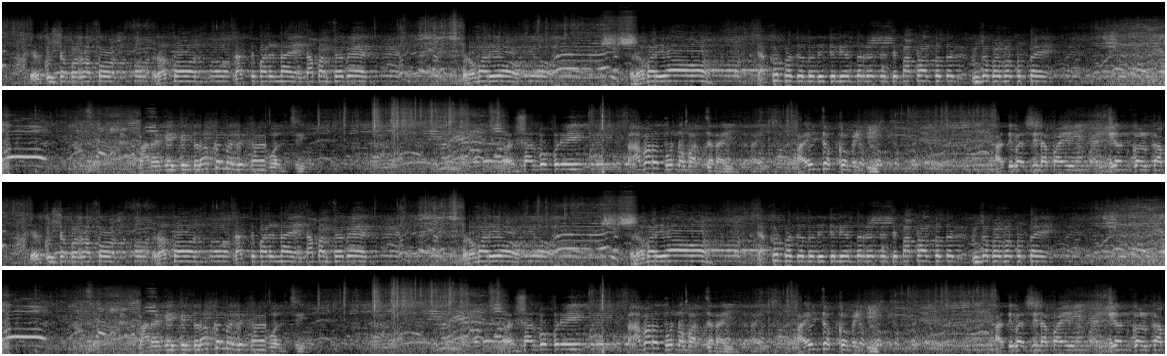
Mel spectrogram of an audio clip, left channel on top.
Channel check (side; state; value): both; identical; correlation 1.00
